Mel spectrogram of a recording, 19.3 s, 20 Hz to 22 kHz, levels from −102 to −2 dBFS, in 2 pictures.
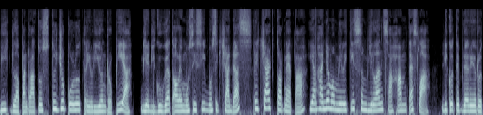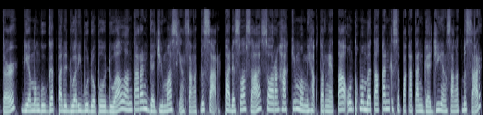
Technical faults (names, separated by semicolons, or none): none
